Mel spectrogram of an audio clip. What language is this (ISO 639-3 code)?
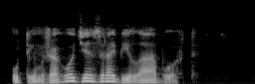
bel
